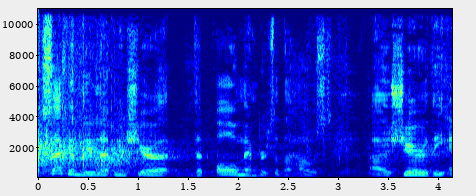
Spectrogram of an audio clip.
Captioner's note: applause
